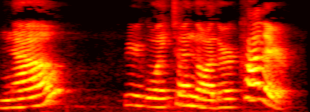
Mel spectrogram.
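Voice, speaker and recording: Female preschool teacher, high and slow, overbright singsong questioning for little children, recorded off-mic in an echoey room. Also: big pitch swings, bright, forceful tone. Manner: overbright, exaggerated kids-host delivery with singsong questions. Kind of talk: children's lesson, call-and-response. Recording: echoey room, distant microphone.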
